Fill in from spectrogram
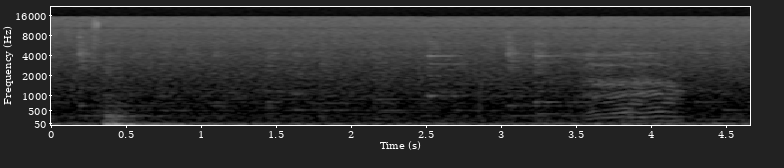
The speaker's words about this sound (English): Sorry, a couple cows over there.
